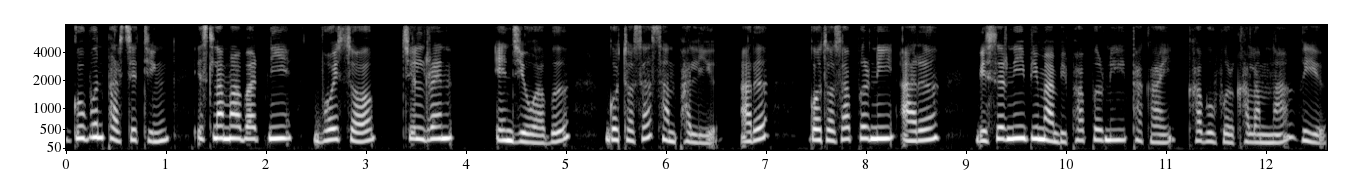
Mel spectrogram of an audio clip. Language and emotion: Bodo, neutral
